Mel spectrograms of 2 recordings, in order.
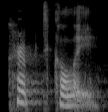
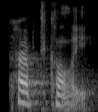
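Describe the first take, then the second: First: The word is said with a P sound. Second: The same.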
